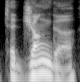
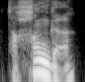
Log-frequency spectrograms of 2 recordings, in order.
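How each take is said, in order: First: The middle consonant is a J sound. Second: The middle consonant is an H sound. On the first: The speaker calls it wrong. "She would say Tujunga because she doesn't understand that's a Spanish word" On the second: The speaker calls it right. "the J sound is actually an H sound"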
